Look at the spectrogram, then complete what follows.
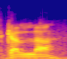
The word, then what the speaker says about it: Callà: Comunque seguitemi, Callà, con l'accento sulla A, che tutti non lo mettono.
